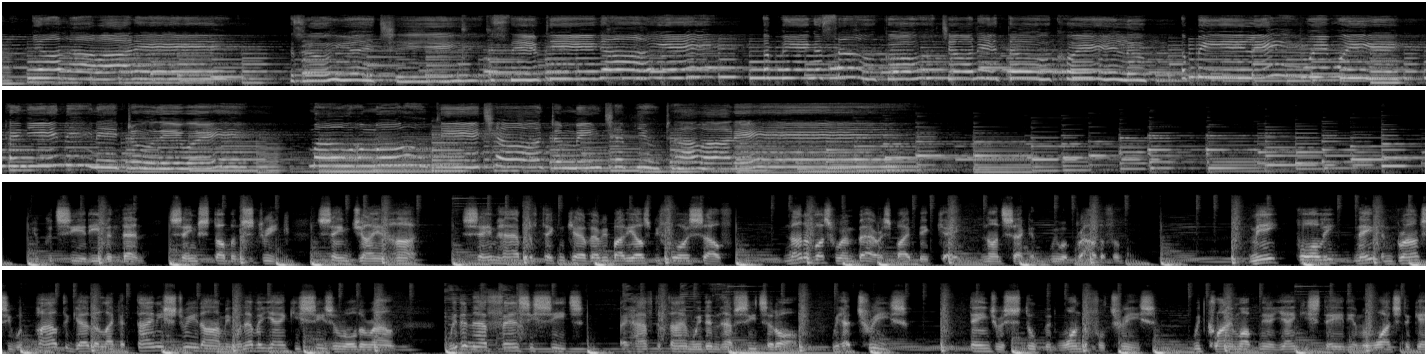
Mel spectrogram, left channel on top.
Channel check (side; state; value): both; different; correlation 0.00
